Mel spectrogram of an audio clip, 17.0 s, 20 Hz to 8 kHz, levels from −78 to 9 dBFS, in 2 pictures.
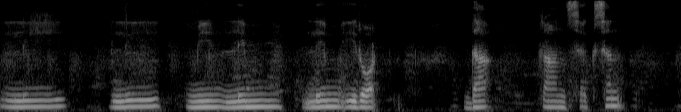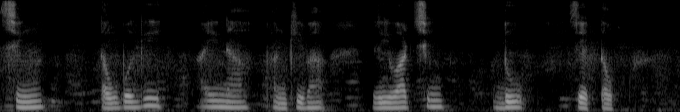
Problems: none marked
